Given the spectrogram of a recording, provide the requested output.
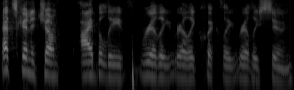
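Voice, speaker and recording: In a New York accent, a woman speaks at a moderate pace with a very deep, low pitch and a bright, sharp tone. The recording is very clean, with a silent background and a dry, close sound with no echo. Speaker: audio branding company CEO. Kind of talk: panel discussion.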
